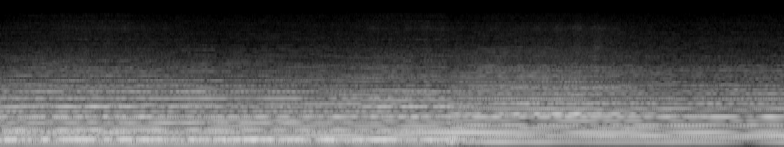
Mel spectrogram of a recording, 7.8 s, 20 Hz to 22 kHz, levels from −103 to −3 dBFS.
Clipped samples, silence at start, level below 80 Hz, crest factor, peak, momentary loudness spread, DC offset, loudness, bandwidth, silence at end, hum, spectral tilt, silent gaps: under 0.1%; 0 s; -56 dBFS; 12 dB; -16 dBFS; 5 LU; under 0.1%; -30 LUFS; 5.6 kHz; 0 s; none; -9.5 dB/octave; none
